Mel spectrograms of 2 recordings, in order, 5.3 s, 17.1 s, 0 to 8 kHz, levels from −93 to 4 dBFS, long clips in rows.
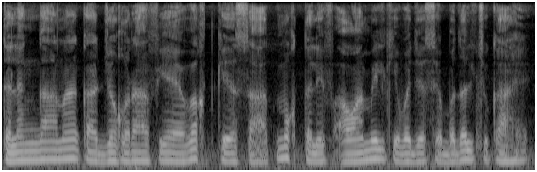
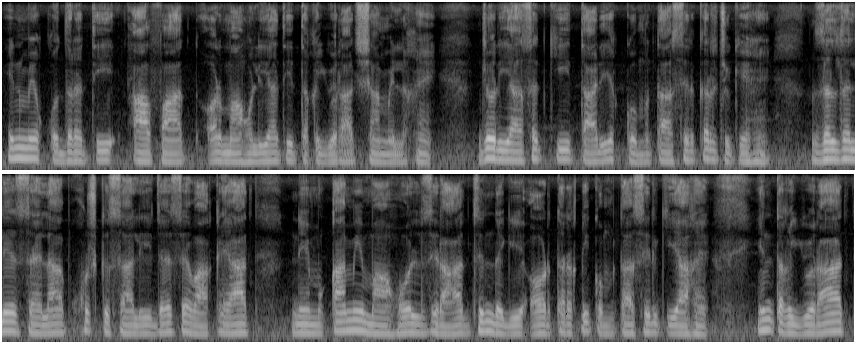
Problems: none marked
